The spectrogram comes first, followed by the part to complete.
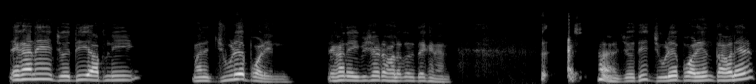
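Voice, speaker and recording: Male Quran tutor, high-pitched, smooth and clear, close and dry, slow and deliberate with letters. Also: dark tone, no room sound. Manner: spells out letters and vowel marks syllable by syllable, then recites slowly. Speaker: Quran recitation teacher. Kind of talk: online Quran reading class. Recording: dull lo-fi audio.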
